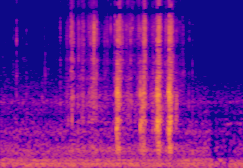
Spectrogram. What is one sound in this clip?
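A can's lid pops open with a few sharp clicks.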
